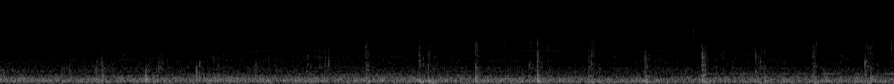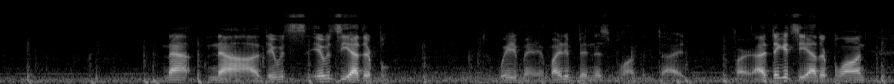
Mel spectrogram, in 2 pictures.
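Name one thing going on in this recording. Footsteps creak slowly across a wooden floor.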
